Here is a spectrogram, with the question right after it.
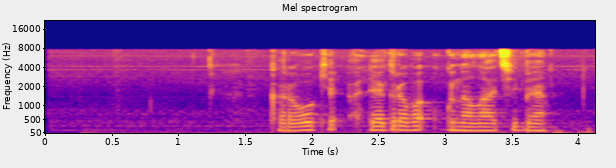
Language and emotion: Russian, neutral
